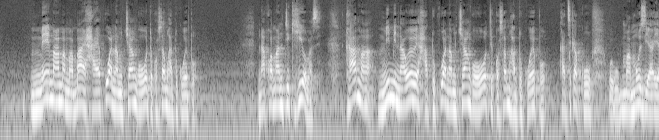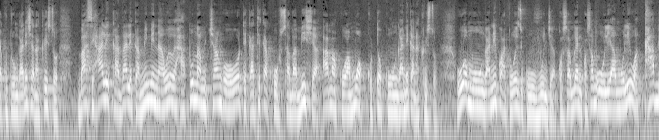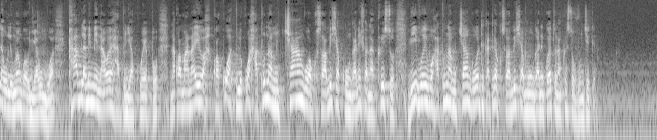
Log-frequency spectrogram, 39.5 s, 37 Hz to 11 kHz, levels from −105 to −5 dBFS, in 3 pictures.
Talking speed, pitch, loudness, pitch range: 135 wpm, 130 Hz, -13 LUFS, 115-155 Hz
